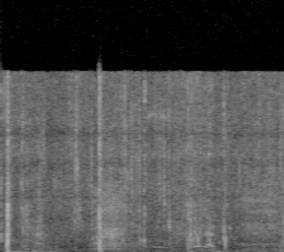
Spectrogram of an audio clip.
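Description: Footsteps on a stony dirt path: two firm steps a little under a second apart, then lighter scuffs, with voices in the background.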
